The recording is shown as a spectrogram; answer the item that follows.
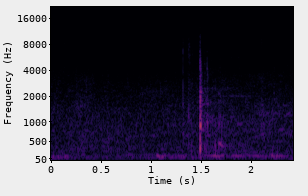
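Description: A single sharp pop of a tennis racket striking the ball on a serve, about one and a half seconds in.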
